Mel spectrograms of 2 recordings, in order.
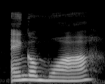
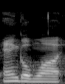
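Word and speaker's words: Angolmois: And I've heard that Angomwa is the correct pronunciation. Like, I looked at like the Japanese kanji, and it's like Anguromwa or something like that.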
